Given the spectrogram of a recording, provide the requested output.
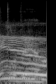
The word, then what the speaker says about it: plebeian: doesn't really matter, because if it was plebeian or plebeian, if the accent's on the second syllable, it just turns into a schwa anyways.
